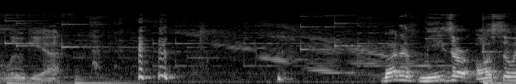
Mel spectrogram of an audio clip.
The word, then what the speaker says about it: Lugia: That or Luigi, as to kind of make fun of people mispronouncing my name as Luigi instead of Lugia.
